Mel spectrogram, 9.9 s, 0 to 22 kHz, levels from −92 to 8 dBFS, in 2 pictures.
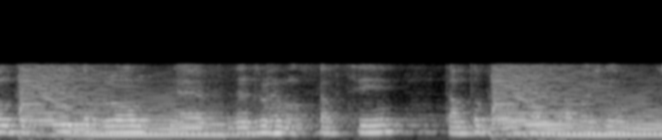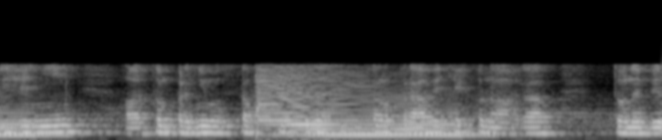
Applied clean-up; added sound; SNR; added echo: none; Electric guitar / Bass guitar; 1 dB; reverberation time 0.4 s.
